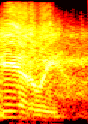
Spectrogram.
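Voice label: Speech, Russian; Allied Flight; DCS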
